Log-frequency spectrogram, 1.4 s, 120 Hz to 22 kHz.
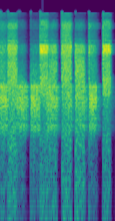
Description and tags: glitch SFX 068
As all files in this sound pack it is made digitally, so the source material was not a recorded real sound but synthesized sequence tweaked with effects like bitcrushing, pitch shifting, reverb and a lot more. You can easily loop/ duplicate them in a row in your preferred audio-editor or DAW if you think they are too short for your use.
abstract, digital, effect, electric, electronic, freaky, future, fx, glitch, lo-fi, loop, machine, noise, sci-fi, sfx, sound, sound-design, sounddesign, soundeffect, strange, weird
